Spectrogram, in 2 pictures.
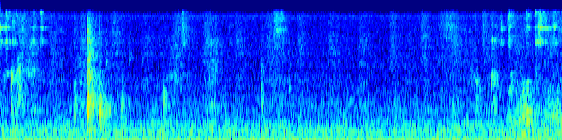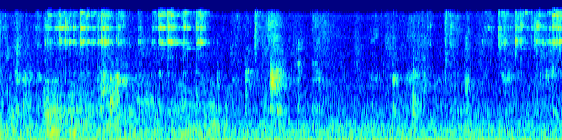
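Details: Two Boston terriers playing, one a puppy, snort, grumble and whimper softly over steady low rumbling and scuffling noise.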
